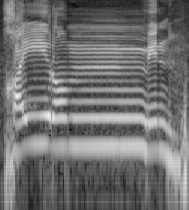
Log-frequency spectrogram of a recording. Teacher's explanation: جب رکیں گے وقف کریں گے تو خیر من، لاسٹ میں ہا کی تھوڑا سا ساؤنڈ آئے گا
